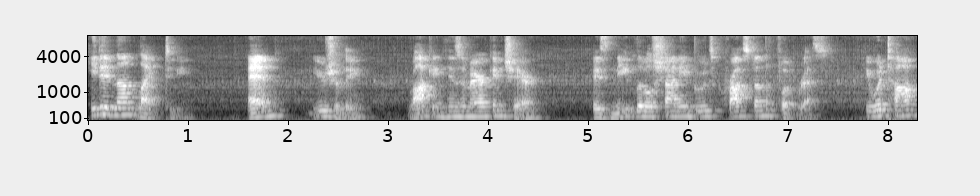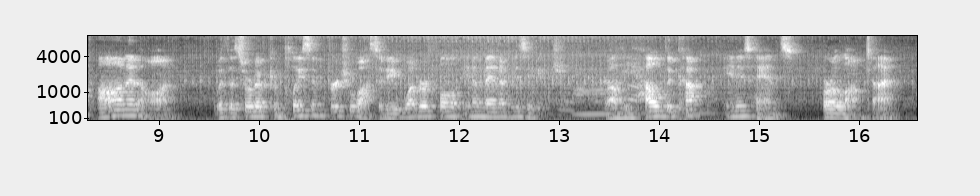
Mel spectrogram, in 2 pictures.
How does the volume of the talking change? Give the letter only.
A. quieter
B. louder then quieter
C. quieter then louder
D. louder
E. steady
E.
